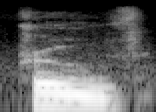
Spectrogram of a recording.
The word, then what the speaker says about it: prove: The spelling is prove, but the pronunciation is proove.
